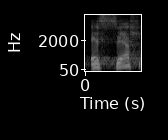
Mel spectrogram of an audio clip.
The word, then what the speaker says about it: excesso: Excesso tem dois dígrafos. O xc excesso, porque o x não é pronunciado e o ss que também é dígrafo.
